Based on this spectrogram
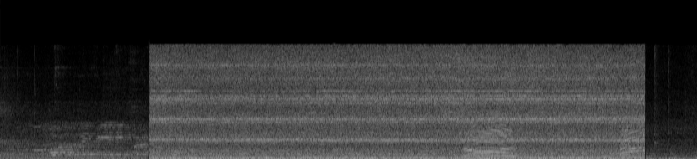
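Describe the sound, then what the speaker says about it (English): Passenger airplane touching down at Caticlan Airport, a loud steady roar of engines and rushing air inside the cabin that surges in and holds before cutting away, with faint chimes and voices before it. "Touchdown in Katiklan Airport."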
